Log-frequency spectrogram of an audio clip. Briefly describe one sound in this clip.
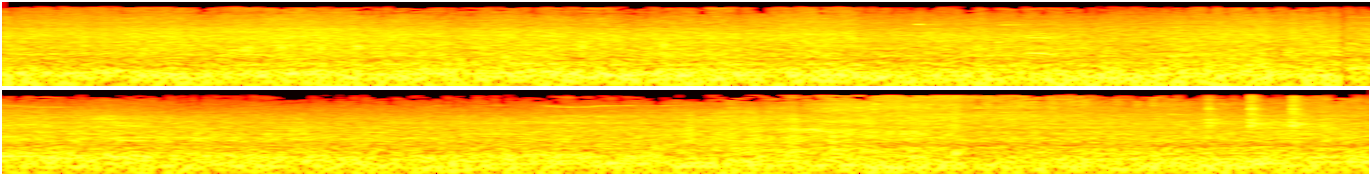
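Motorbike engines buzz past.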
